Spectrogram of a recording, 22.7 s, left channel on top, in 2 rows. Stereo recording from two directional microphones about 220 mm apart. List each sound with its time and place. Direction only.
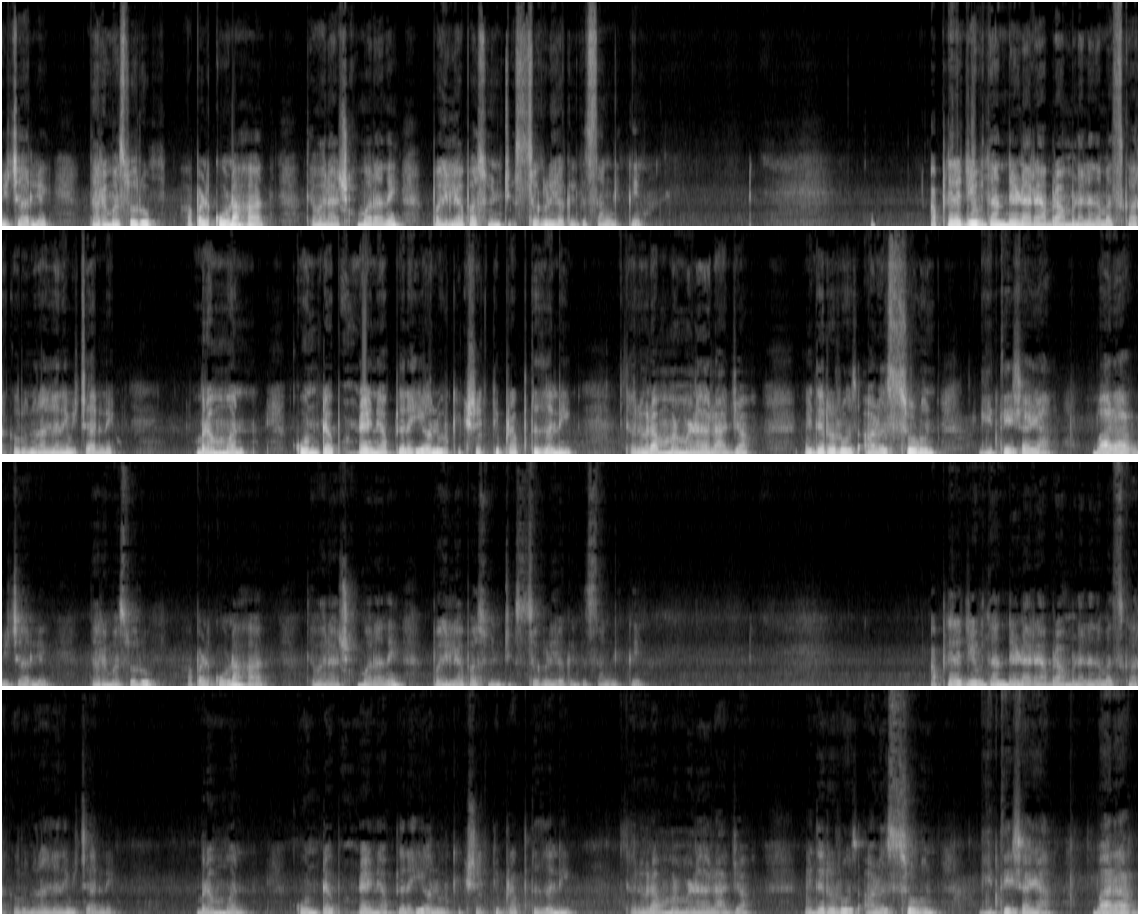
0.0 s speech: 45° left (ahead or behind)
9.2 s speech: 45° left (ahead or behind)
21.5 s speech: 25° left (ahead or behind)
